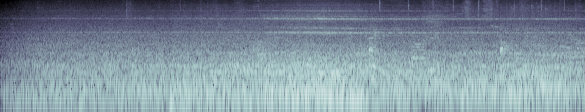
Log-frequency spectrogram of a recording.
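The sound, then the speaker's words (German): A tram rolls along the rails in Ulm, a steady, loud rumble with thin, high metallic whines and squeals running over it throughout. No one speaks. “Längere Straßenbahnen, mehr Grün, neue Brücken und deswegen natürlich auch ganz viele Baustellen.”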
